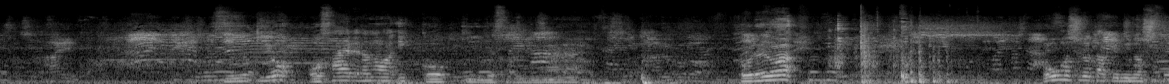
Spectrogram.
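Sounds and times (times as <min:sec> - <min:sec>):
speech: 0:02.0 - 0:06.0, 0:07.4 - 0:08.7, 0:10.4 - 0:11.6
dishes and cutlery clattering while being washed: 0:08.3 - 0:09.8.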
